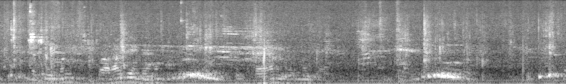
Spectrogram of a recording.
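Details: A loft of colour-painted pigeons: two or three deep, rolling coos over a constant low hum, with a person talking quietly and a few knocks.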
